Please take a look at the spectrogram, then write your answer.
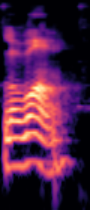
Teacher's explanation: Notice, by the way, the accent mark on the which indicates stress, and pitch accent, which gives the stressed vowel a higher tone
